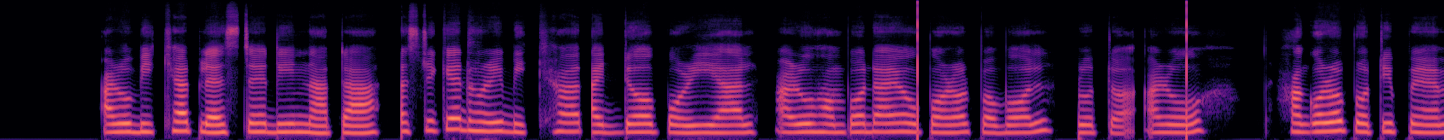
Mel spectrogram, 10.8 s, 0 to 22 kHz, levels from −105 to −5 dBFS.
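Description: A sharp, loud click snaps through the speech at 6.88 s, just before "उपरोर् प्रोबोल् रोतो अरु", and again at 8.90 s, right after it. This is a file header played as audio: pieces were joined with their header bytes left in, which then play as samples.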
